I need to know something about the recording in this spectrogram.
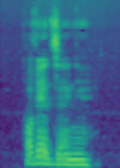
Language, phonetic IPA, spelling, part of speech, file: Polish, [ˌpɔvʲjɛˈd͡zɛ̃ɲɛ], powiedzenie, noun, LL-Q809 (pol)-powiedzenie.wav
